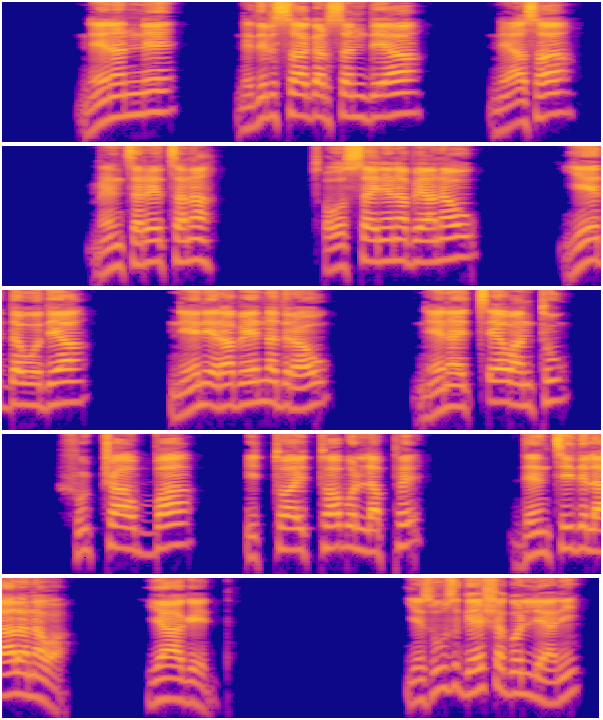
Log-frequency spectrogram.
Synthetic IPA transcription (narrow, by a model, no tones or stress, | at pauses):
ne̞ːnɐnːɛ | nɛd̪ɪɾsaːɡɐɾsɐnd̪ɛʔaː | nɛɐsaː | mɛnt͡sːɛɾe̞ːt͡sːɐnɐ | t͡sʼo̞ːsːɐjnɛnɐbɛʔɐnɐw | je̞ːd̪ːɐwɔd̪ɪjaː | ne̞ːnɪːɾɐbe̞ːnːɐd̪ɪɾɐw | ne̞ːnɐɪt͡sʼːɪjaːwɐnt̪ːʊ | ʃʊt͡ʃːaːʊbːaː | ɪt̪ːʊwaɪt̪ːʊwaːbɔlːɐpːɛ | d̪ɛnt͡sːiːd̪ɪlaːlɐnɐwa̰ː | jaːɡe̞̰ːd̪ːɐ̥ | jɛs̬uːs̬ɪɡe̞ːʃːɐɡɔlːɪjaːn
